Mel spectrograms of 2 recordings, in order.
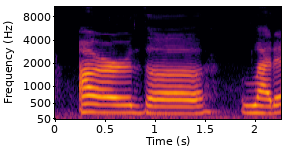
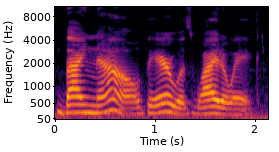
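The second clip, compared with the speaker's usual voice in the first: ordinary delivery, nothing marked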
